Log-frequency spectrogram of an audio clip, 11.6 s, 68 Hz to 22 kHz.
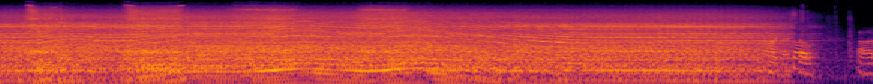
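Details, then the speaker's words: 1984 Rolls-Royce Corniche after a head gasket replacement, where the two rear cylinders had been dead: it starts a bit rough, then balances into a steady, nearly smooth idle with a faint occasional stumble. The owner attributes the hesitation to injectors that are still clogged. "see it starts off right but then it starts to balance out and what that tells me is that the fuel injector are still clogged but once it balances out you know it's running pretty smooth and it's idling pretty smooth"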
